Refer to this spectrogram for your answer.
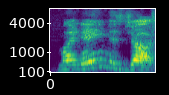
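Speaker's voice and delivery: very loud, projecting voice. A guest, told to project, introduces himself again, projecting loudly. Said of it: "Raise your voice higher".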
